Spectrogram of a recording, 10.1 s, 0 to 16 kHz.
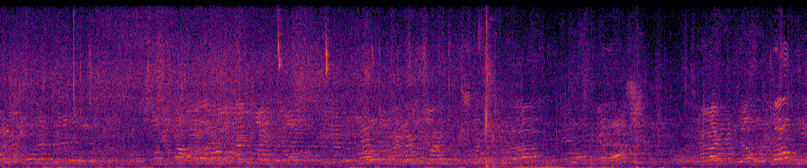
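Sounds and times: children chattering and calling out: 0.0s - 10.0s
sharp thump: 6.0s - 6.4s.

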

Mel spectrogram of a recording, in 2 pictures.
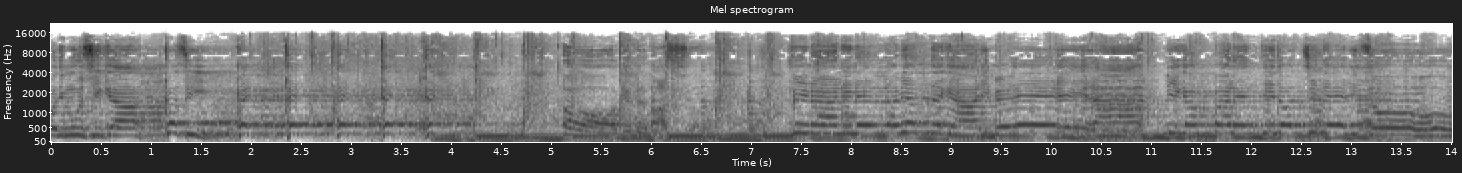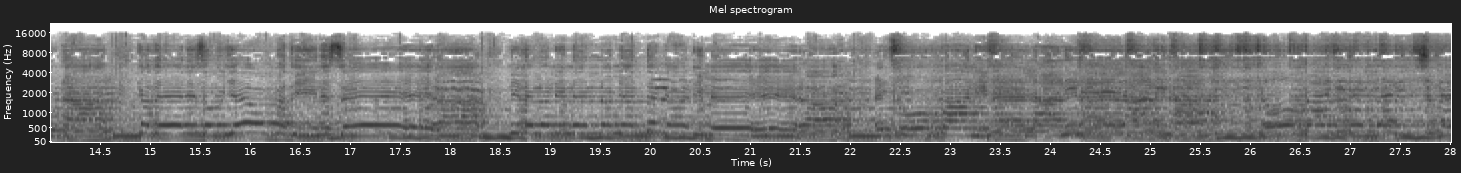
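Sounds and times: person singing: 7.3s - 28.0s
folk band playing: 15.9s - 28.0s.

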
